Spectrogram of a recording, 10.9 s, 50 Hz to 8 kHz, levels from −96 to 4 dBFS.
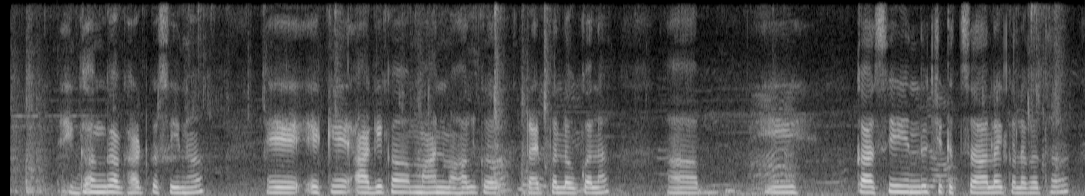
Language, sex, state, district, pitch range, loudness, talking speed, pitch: Hindi, female, Uttar Pradesh, Varanasi, 210-235 Hz, -23 LUFS, 125 wpm, 220 Hz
